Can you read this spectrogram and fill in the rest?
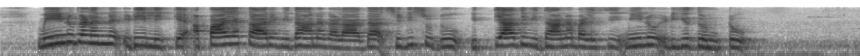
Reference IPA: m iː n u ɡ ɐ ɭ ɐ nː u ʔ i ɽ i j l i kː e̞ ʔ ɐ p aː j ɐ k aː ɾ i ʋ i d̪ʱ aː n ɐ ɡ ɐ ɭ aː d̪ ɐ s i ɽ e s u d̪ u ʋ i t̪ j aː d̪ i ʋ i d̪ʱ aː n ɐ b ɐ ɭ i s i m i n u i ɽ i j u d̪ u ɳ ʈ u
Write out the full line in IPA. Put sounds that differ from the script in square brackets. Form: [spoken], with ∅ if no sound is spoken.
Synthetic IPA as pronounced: m iː n u ɡ ɐ ɭ ɐ nː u ʔ i ɽ i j l i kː e̞ ʔ ɐ p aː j ɐ k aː ɾ i ʋ i d̪ʱ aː n ɐ ɡ ɐ ɭ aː d̪ ɐ s i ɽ [i] s u d̪ u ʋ i t̪ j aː d̪ i ʋ i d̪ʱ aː n ɐ b ɐ ɭ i s i m [iː] n u i ɽ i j u d̪ u ɳ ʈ u

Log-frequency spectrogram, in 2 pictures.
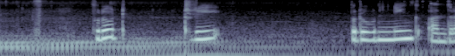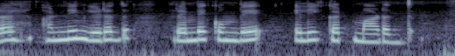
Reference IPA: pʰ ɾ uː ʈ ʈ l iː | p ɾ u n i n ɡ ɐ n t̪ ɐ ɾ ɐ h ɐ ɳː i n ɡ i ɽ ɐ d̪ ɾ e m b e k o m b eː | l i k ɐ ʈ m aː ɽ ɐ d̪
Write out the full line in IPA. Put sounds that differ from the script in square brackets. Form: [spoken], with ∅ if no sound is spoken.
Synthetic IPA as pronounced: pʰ ɾ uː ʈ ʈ [ɾ] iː | p ɾ u n i [ŋ] ɡ ɐ n [d̪] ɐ ɾ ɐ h ɐ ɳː i n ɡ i ɽ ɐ d̪ ɾ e m b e k o m b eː | l i k ɐ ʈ m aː ɽ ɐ d̪

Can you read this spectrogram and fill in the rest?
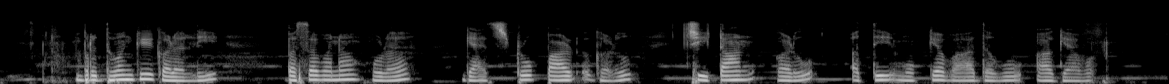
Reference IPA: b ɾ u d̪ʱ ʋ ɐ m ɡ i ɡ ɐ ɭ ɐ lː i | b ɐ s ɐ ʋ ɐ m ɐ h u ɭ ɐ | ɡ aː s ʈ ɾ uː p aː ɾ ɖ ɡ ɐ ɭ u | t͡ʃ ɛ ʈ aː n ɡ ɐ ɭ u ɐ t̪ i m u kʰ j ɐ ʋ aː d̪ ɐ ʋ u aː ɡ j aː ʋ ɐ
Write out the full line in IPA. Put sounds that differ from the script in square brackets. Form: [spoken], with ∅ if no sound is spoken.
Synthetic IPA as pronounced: b ɾ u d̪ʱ ʋ ɐ [ŋ] ɡ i ɡ ɐ ɭ ɐ lː i | b ɐ s ɐ ʋ ɐ [n] ɐ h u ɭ ɐ | ɡ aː s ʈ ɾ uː p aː ɾ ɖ ɡ ɐ ɭ u | t͡ʃ [i] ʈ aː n ɡ ɐ ɭ u ɐ t̪ i m u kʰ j ɐ ʋ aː d̪ ɐ ʋ u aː ɡ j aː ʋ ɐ

